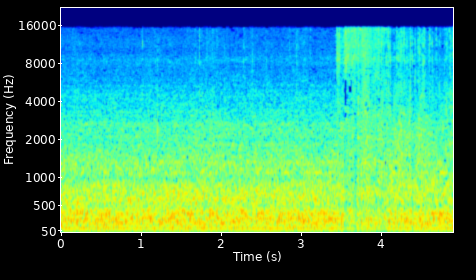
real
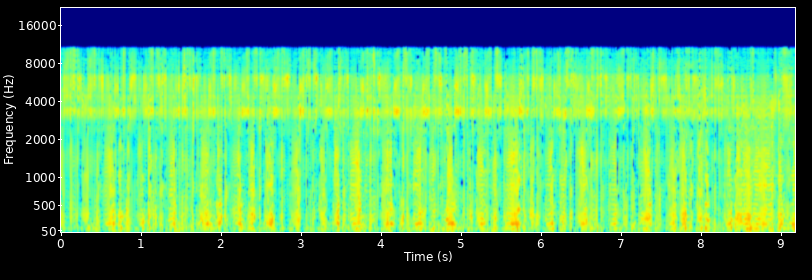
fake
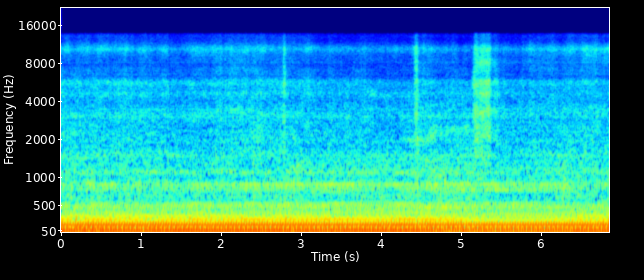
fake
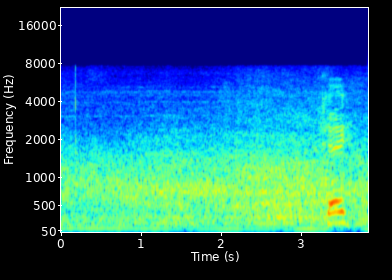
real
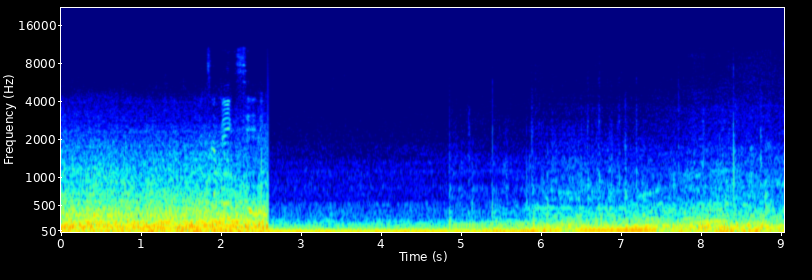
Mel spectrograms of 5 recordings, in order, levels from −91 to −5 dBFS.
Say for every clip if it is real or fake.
real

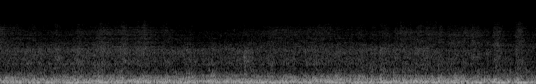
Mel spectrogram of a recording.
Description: real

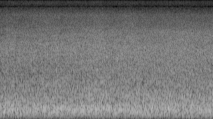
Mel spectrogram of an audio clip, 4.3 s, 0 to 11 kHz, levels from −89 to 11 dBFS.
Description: fake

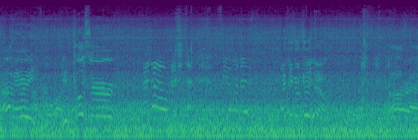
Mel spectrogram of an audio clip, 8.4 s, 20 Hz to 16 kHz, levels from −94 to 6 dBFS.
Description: fake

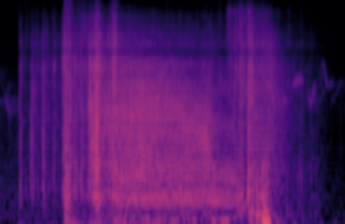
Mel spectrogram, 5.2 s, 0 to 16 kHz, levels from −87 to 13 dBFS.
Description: fake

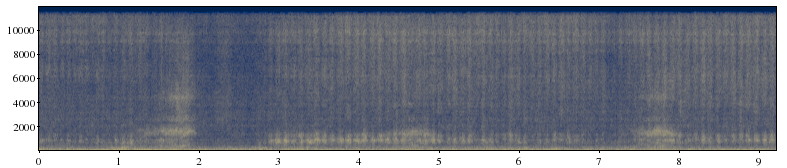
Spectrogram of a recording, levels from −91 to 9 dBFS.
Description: fake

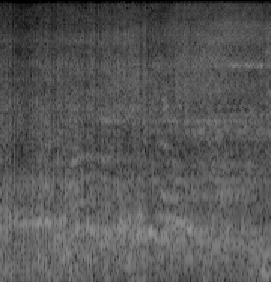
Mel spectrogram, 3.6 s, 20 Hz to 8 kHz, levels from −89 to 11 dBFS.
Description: fake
